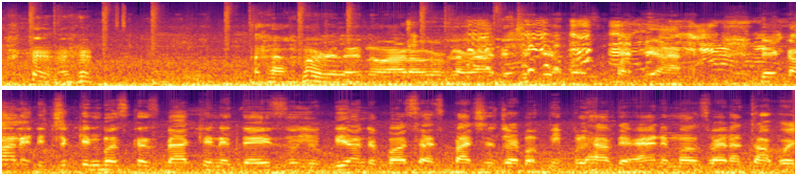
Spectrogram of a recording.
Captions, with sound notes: [LAUGHTER] I don't really know I don't really ride the chicken bus, but yeah. They call it the chicken bus, because back in the days, you'll be on the bus as passenger, but people have their animals right on top,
